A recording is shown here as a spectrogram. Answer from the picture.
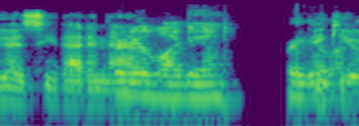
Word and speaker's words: radioligand: I don't know how to pronounce that word. John, can you guys see that in there? Radioligand. Thank you. Radioligand.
